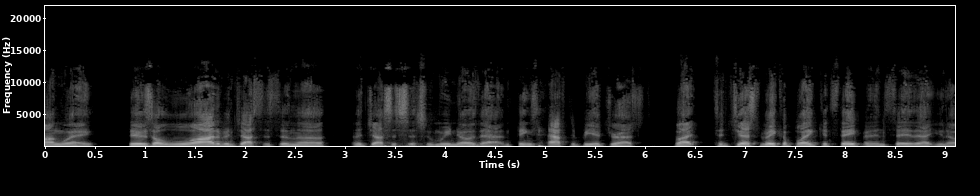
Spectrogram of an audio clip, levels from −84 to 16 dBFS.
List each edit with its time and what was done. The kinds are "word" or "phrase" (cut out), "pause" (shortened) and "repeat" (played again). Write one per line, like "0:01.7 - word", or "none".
0:06.1 - pause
